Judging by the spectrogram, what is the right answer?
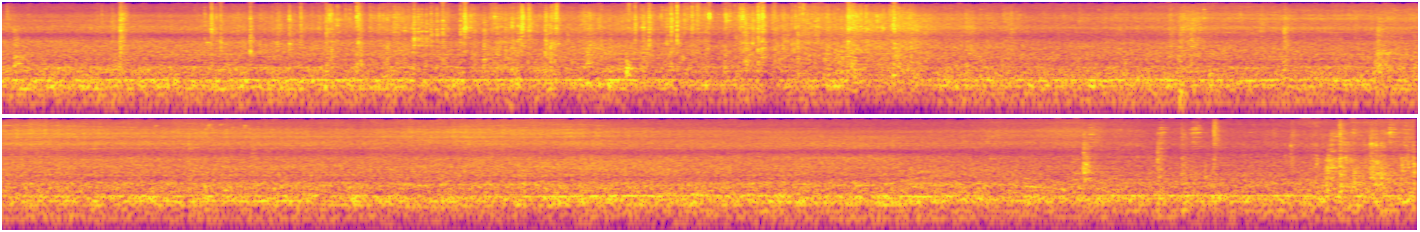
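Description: Diesel engine of a demolition excavator running steadily under load, with cracking and snapping of timbers and debris being broken. The crackling is thickest a few seconds in and again near the end.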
